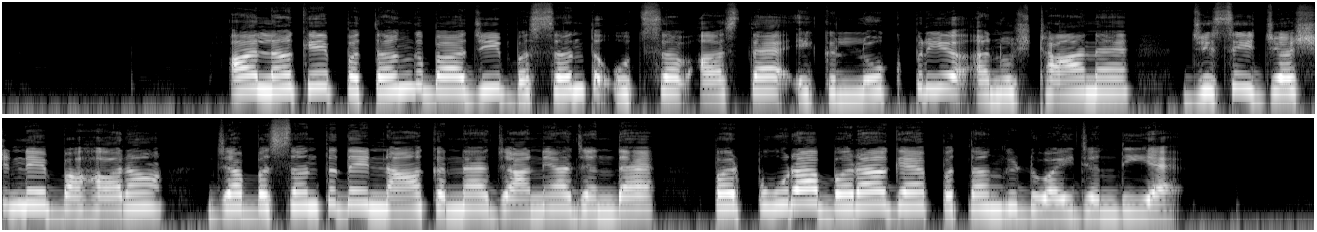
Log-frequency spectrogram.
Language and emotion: Dogri, neutral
